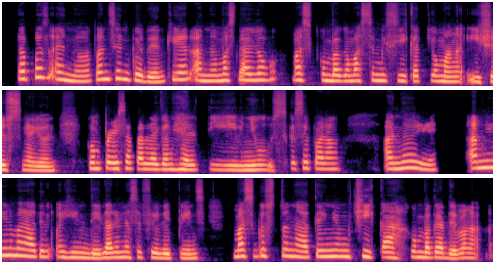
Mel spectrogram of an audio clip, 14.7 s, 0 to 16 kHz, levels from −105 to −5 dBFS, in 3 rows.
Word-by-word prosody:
tapos 385 Hz, +5 st, +1 dB
ano 250 Hz, -, +1 dB
pansin 315 Hz, +3 st, +1 dB
ko 260 Hz, -4 st, +2 dB
rin 205 Hz, +2 st, 0 dB
kaya 300 Hz, +1 st, -1 dB
ano 240 Hz, -1 st, +1 dB
mas 260 Hz, +1 st, +1 dB
lalong 280 Hz, +4 st, 0 dB
mas 280 Hz, -2 st, -1 dB
kumbaga 245 Hz, -3 st, +1 dB
mas 250 Hz, +1 st, -1 dB
sumisikat 245 Hz, -3 st, -2 dB
yung 235 Hz, -, 0 dB
mga 215 Hz, 0 st, 0 dB
issues 205 Hz, +1 st, -2 dB
ngayon 180 Hz, -2 st, -1 dB, 0.3 s
compare 255 Hz, 0 st, +2 dB
sa 265 Hz, 0 st, -2 dB
talagang 230 Hz, -1 st, +2 dB
healthy 205 Hz, -2 st, 0 dB
news 200 Hz, -2 st, 0 dB
kasi 255 Hz, +2 st, -4 dB
parang, 240 Hz, -1 st, -3 dB, 0.4 s
ano, 250 Hz, +4 st, +1 dB
eh, 215 Hz, -2 st, -1 dB, 0.3 s
aminin 300 Hz, +3 st, +3 dB
naman 300 Hz, -1 st, +3 dB
natin 255 Hz, -1 st, +1 dB
o -, -, -5 dB
hindi 215 Hz, -4 st, +1 dB
lalo 210 Hz, +1 st, +4 dB
na 230 Hz, -, +1 dB
sa 230 Hz, -, -6 dB
Philippines 190 Hz, -2 st, -1 dB, 0.3 s
mas 265 Hz, +1 st, +3 dB
gusto 285 Hz, +1 st, -3 dB
natin 260 Hz, +1 st, +2 dB
yung 260 Hz, -, +3 dB
chika 225 Hz, -5 st, 0 dB
kumbaga 225 Hz, -2 st, +2 dB
di 185 Hz, -, 0 dB
ba 200 Hz, 0 st, -3 dB
nga -, -, -12 dB
240 Hz, 180 wpm, -22 LUFS, 215-270 Hz, 0.4 s, lalo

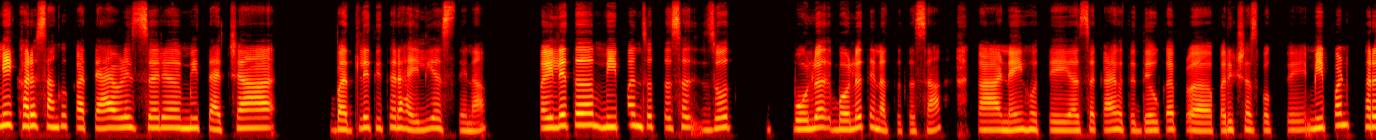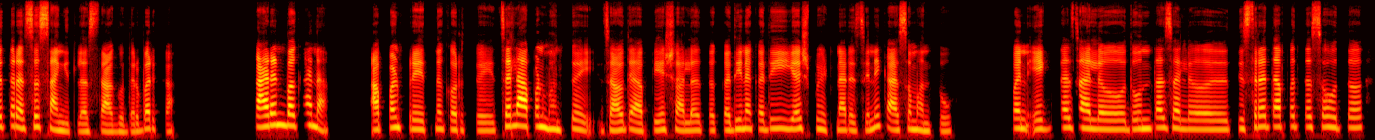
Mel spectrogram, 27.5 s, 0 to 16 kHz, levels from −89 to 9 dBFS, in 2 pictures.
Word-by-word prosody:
मी 290 Hz, +2 st, +9 dB
खरं 275 Hz, 0 st, +5 dB
सांगू 260 Hz, 0 st, -1 dB
का, 230 Hz, -, +2 dB
त्यावेळेस 230 Hz, +1 st, +1 dB
जर 235 Hz, 0 st, 0 dB
अ, -, -, 0 dB
मी 225 Hz, +1 st, -1 dB
त्याच्या 230 Hz, +4 st, +2 dB, 0.7 s
बदले 205 Hz, +4 st, +1 dB
तिथं 225 Hz, +2 st, -5 dB
राहिली 205 Hz, -1 st, -1 dB
असते 185 Hz, -4 st, -2 dB
ना, 170 Hz, 0 st, -5 dB, 0.6 s
पहिले 235 Hz, +4 st, +8 dB
तर 295 Hz, 0 st, +7 dB
मी 250 Hz, -1 st, +3 dB
पण 285 Hz, -2 st, +1 dB
जो 260 Hz, -, -3 dB
तस 230 Hz, +3 st, +1 dB, 0.3 s
जो 235 Hz, +2 st, 0 dB, 0.7 s
बोल 205 Hz, +2 st, 0 dB, 0.2 s
बोलत 200 Hz, +5 st, +1 dB
आहे -, -, -3 dB
ना, 185 Hz, -, -1 dB
तो 170 Hz, -, -16 dB
तसा, 170 Hz, +3 st, -2 dB, 0.4 s
का 185 Hz, 0 st, +2 dB
नाही 185 Hz, +2 st, +1 dB
होते 185 Hz, -1 st, -5 dB
असं 185 Hz, +2 st, -3 dB
काय 185 Hz, +1 st, -1 dB
होतं? 185 Hz, -2 st, -8 dB
देव 180 Hz, 0 st, -3 dB
काय 200 Hz, -, -1 dB
प 170 Hz, -1 st, 0 dB
परीक्षाच 190 Hz, +1 st, -4 dB
बघतोय. 185 Hz, +1 st, -11 dB
मी 220 Hz, +3 st, +4 dB
पण 290 Hz, +1 st, +1 dB, 0.2 s
खरं 250 Hz, 0 st, +4 dB
तर 265 Hz, -, +2 dB
असं 225 Hz, +3 st, +3 dB
सांगितलं 160 Hz, -3 st, 0 dB
असतं 155 Hz, +1 st, -1 dB
अगोदर, 155 Hz, 0 st, -4 dB
बरं 215 Hz, +5 st, 0 dB
का? -, -, -10 dB, 0.8 s
कारण 285 Hz, +4 st, +9 dB
बघा 285 Hz, +1 st, +3 dB
ना, -, -, -1 dB, 0.5 s
आपण 235 Hz, +5 st, +2 dB
प्रयत्न 205 Hz, 0 st, -1 dB
करतोय, 175 Hz, -3 st, -6 dB
चला 270 Hz, +1 st, +7 dB
आपण 265 Hz, 0 st, +6 dB
म्हणतोय 200 Hz, -3 st, -4 dB, 0.2 s
जाऊ 175 Hz, 0 st, +2 dB
द्या 190 Hz, -4 st, 0 dB
अपयश 185 Hz, +4 st, -3 dB
आलं, 180 Hz, 0 st, -2 dB
तर 175 Hz, -, -7 dB
कधी 190 Hz, +3 st, -1 dB
ना 215 Hz, -, +2 dB
कधी 205 Hz, +2 st, -2 dB, 0.2 s
यश 210 Hz, 0 st, +2 dB
भेटणारच 185 Hz, -3 st, -4 dB
आहे, 180 Hz, -, -6 dB
नाही 255 Hz, +5 st, -2 dB
का? -, -, +3 dB
असं 185 Hz, +3 st, 0 dB
म्हणतो. 165 Hz, -3 st, -7 dB, 0.6 s
पण 225 Hz, -1 st, +2 dB
1दा 210 Hz, +4 st, -1 dB
झालं, 205 Hz, -3 st, +2 dB
2दा 215 Hz, +3 st, -1 dB
झालं, 200 Hz, -3 st, -2 dB
3ऱ्यांदा 255 Hz, +4 st, +3 dB
पण 260 Hz, -, -6 dB
तसं 250 Hz, 0 st, -2 dB
होतं. 235 Hz, -1 st, -4 dB
205 Hz, 175 wpm, -25 LUFS, 185-235 Hz, 0.8 s, मी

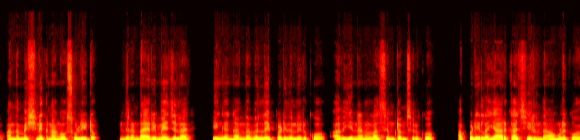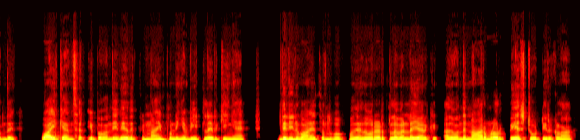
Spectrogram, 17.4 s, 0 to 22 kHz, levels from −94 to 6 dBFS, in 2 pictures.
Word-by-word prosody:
அந்த 145 Hz, 0 st, +1 dB
மெசினுக்கு 185 Hz, +7 st, -1 dB
நாங்க 145 Hz, 0 st, +1 dB, 0.2 s
சொல்லிட்டோம். 130 Hz, -1 st, 0 dB, 0.3 s
இந்த 125 Hz, -1 st, -5 dB
2,000 150 Hz, +4 st, +1 dB
இமேஜ்ல, 170 Hz, -2 st, +1 dB, 0.5 s
எங்க 175 Hz, +6 st, 0 dB
எங்க 200 Hz, 0 st, -2 dB
அந்த 160 Hz, -3 st, -1 dB
வெள்ளை 155 Hz, +7 st, +2 dB
படிதல் 140 Hz, -5 st, 0 dB
இருக்கோ, 130 Hz, +8 st, -5 dB, 0.3 s
அதுல 130 Hz, 0 st, +1 dB
என்னென்னலாம் 190 Hz, +3 st, -1 dB
சிம்ப்டம்ஸ் 150 Hz, -1 st, -1 dB
இருக்கோ, 120 Hz, +7 st, -3 dB, 0.5 s
அப்டில்லாம் 215 Hz, -, +1 dB
யாருக்காச்சும் 165 Hz, +4 st, +1 dB
இருந்தா, 155 Hz, +4 st, -2 dB
அவுங்களுக்கு 180 Hz, -8 st, 0 dB
வந்து 155 Hz, +10 st, -1 dB, 0.5 s
வாய் 165 Hz, +2 st, +6 dB
கேன்சர். 130 Hz, -3 st, -2 dB
இப்ப 155 Hz, -, -6 dB
வந்து 150 Hz, +9 st, -2 dB
இது 185 Hz, -, +2 dB
எதுக்குன்னா, 210 Hz, -3 st, -2 dB
இப்ப 190 Hz, -2 st, -3 dB
நீங்க 145 Hz, -2 st, +2 dB
வீட்ல 195 Hz, -1 st, -1 dB
இருக்கீங்க. 140 Hz, -1 st, -1 dB, 0.7 s
திடீர்ன்னு 205 Hz, +3 st, +5 dB
வாய 175 Hz, +4 st, +1 dB
திறந்து 185 Hz, -2 st, -3 dB
பாக்கும்போது, 175 Hz, +4 st, -2 dB
ஏதோ 175 Hz, -, +3 dB
ஒரு 175 Hz, -, +2 dB
எடத்தில 175 Hz, +2 st, +1 dB
வெள்ளையா 150 Hz, +1 st, +4 dB
இருக்கு. 140 Hz, 0 st, -6 dB, 0.2 s
அது 130 Hz, -, +3 dB
வந்து 175 Hz, +6 st, +1 dB
நார்மலா 160 Hz, +4 st, +3 dB
ஒரு 155 Hz, -, -10 dB
பேஸ்ட் 170 Hz, +1 st, +2 dB
ஒட்டியிருக்கலாம். 135 Hz, -1 st, -2 dB
160 Hz, 160 wpm, -23 LUFS, 145-185 Hz, 0.7 s, வாய்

